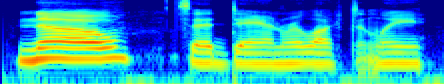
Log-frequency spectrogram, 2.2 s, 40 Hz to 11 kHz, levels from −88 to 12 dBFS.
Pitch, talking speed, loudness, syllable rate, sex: 185 Hz, 110 wpm, -16 LUFS, 3.8 syllables/s, female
